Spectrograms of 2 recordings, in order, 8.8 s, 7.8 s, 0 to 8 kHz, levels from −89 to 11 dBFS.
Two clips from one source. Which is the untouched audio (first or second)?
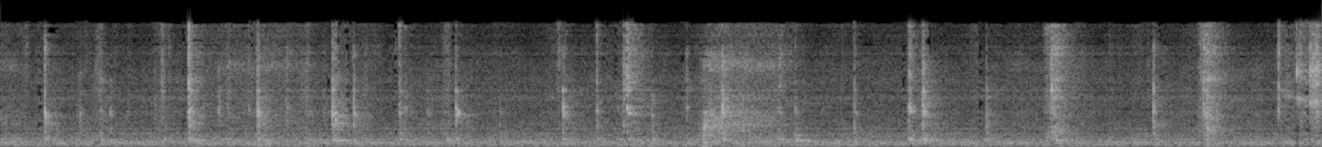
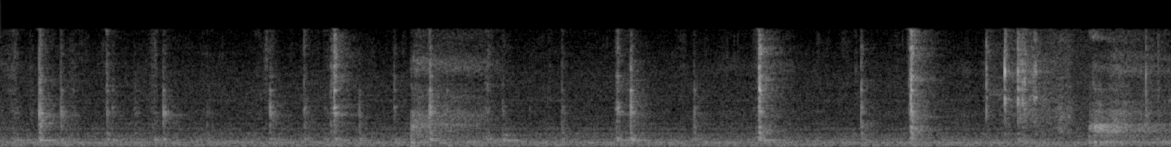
second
